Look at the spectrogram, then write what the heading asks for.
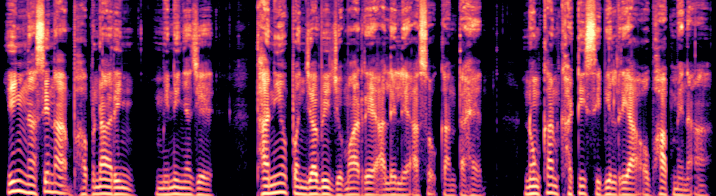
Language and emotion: Santali, sad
